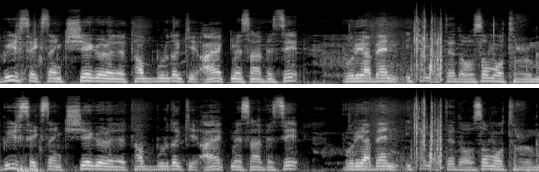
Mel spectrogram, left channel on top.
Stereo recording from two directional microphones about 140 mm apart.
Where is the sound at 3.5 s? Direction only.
85° right.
